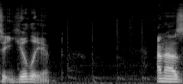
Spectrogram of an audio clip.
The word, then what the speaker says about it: Julian: So it would make sense if they pronounced it Julian, because in German, the J is pronounced as a Y.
